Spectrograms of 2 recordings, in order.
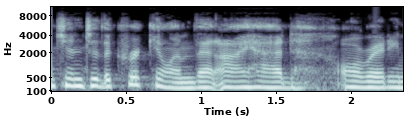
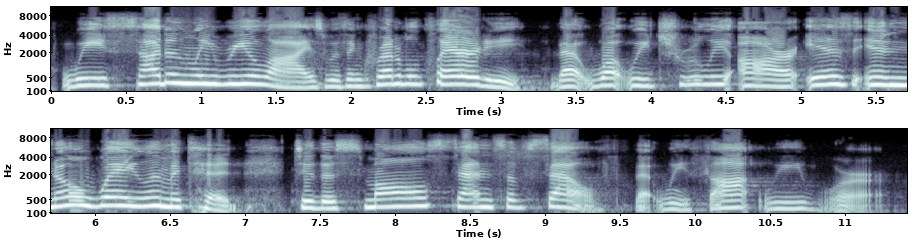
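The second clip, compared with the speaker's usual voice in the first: louder, higher preaching of the quote; preaching reread; 5 semitones higher, 8 dB louder than usual. Shown as a demonstration. Rereading the quote to the congregation, louder and higher. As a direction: proclaim it with full conviction. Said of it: "Read that again, the whole thing?".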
